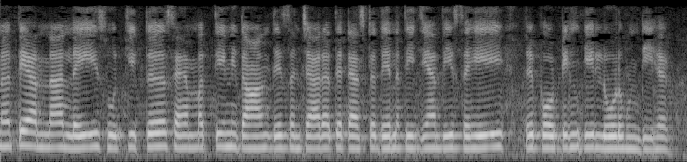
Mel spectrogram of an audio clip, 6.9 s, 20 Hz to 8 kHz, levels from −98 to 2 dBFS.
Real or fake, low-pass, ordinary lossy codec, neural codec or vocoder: fake; 7.2 kHz; MP3, 48 kbps; codec, 16 kHz, 4 kbps, FunCodec, trained on LibriTTS, 50 frames a second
